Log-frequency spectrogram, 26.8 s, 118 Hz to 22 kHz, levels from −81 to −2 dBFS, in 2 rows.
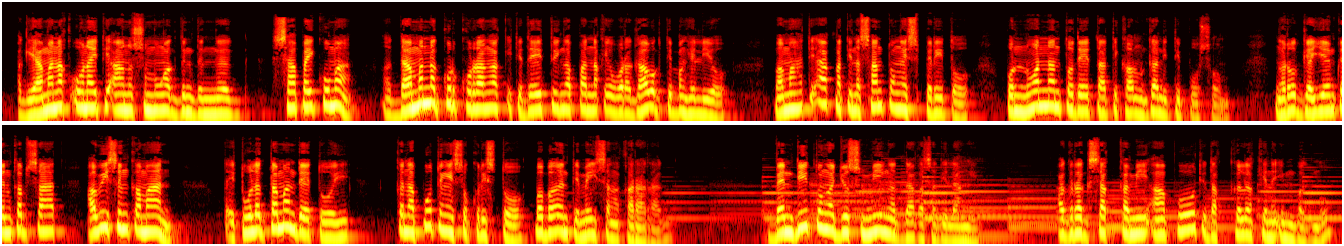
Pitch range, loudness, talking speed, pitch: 160-210 Hz, -20 LUFS, 145 wpm, 185 Hz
